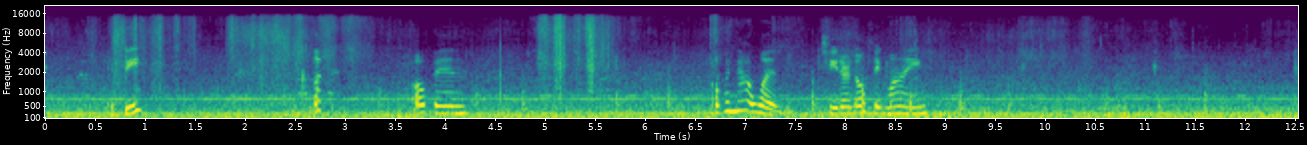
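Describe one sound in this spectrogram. A plastic bag crinkles in small hands.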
